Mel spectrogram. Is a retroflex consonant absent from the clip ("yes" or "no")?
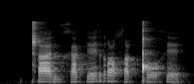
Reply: yes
